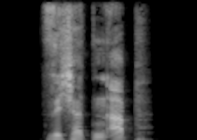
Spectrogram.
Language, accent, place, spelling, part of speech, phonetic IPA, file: German, Germany, Berlin, sicherten ab, verb, [ˌzɪçɐtn̩ ˈap], De-sicherten ab.ogg
- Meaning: inflection of absichern: 1. first/third-person plural preterite 2. first/third-person plural subjunctive II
